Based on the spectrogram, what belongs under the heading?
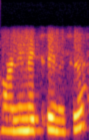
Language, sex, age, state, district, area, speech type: Kannada, female, 18-30, Karnataka, Kolar, rural, conversation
